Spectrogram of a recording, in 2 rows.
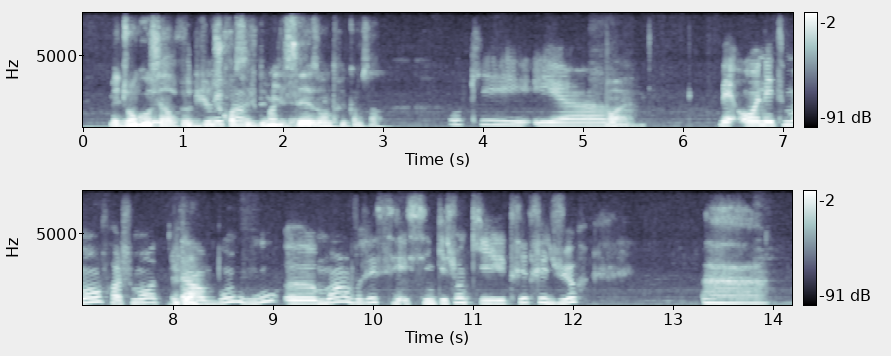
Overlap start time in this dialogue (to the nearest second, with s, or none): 1 s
